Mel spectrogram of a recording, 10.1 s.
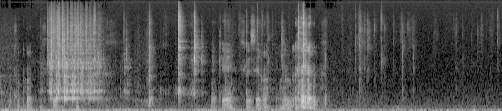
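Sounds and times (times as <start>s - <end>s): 
jar of paper slips shaken: 0.3s - 6.4s
speech: 5.0s - 6.6s
laughter: 5.6s - 6.6s.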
